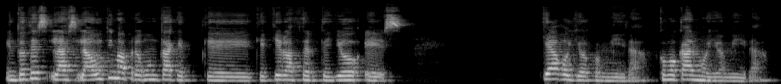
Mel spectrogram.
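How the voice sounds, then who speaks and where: Woman host, middle pitch, halting question with restarts. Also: vocal fry. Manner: hesitant, restarts phrases. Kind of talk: interview question.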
